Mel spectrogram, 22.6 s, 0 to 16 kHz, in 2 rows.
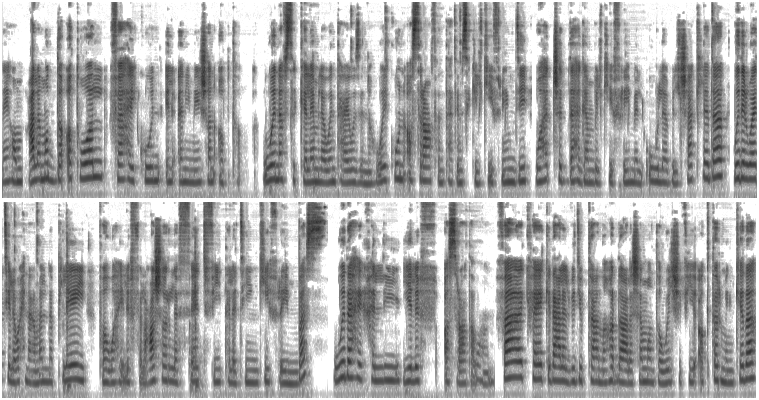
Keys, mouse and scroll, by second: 6.8-7.5 drag, 8.0 click, 8.7 click, 8.9-11.9 drag, 10.7 s, 13.1 click, 13.8 space, 15.7 space.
